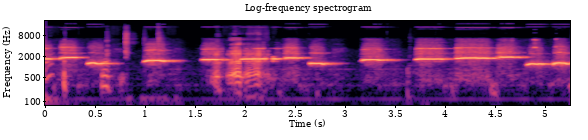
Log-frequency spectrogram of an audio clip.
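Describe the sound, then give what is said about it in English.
A person whistles a lively tune, clear tonal notes jumping between higher and lower pitches in short phrases with brief pauses, with some faint background noise underneath. “Was he whistling?”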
